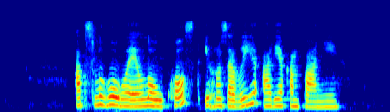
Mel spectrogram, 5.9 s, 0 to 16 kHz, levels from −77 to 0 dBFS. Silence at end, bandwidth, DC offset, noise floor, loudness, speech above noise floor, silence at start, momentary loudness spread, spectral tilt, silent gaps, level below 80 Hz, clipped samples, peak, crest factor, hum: 0.8 s; 7.8 kHz; under 0.1%; -74 dBFS; -21 LUFS; 54 dB; 1.15 s; 10 LU; -6.5 dB/octave; none; -68 dBFS; under 0.1%; -4 dBFS; 16 dB; none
